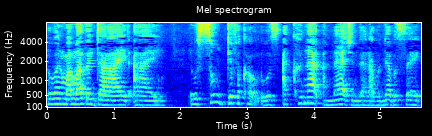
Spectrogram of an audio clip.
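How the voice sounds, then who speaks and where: Speaking at a moderate pace, a woman uses a very deep, low pitch with ordinary pitch variation. Noticeable background noise is present. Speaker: quilter. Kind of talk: interview answer.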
